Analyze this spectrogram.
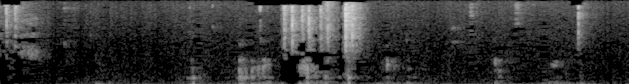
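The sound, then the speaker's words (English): A run of crisp computer mouse and keyboard clicks as someone tries clicking a profile link in profile settings, irregular in rhythm with a brief busier burst midway, fairly quiet with no voices. “Clicking on it, but it ain't going nowhere.”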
